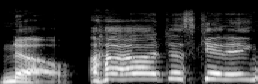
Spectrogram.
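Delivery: put-on yelling. Recounting customers in line repeating the same joke, imitating someone yelling. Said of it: "he was like yelling too".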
